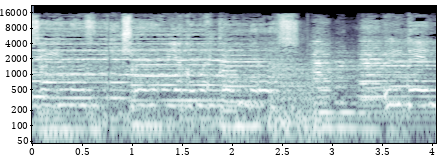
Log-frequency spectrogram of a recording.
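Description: A loud, dense orchestral tango passage with sustained harmonic layers, strong bass, and sharp rhythmic accents, playing continuously without any talking.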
